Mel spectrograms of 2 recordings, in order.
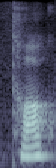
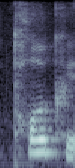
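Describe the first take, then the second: First: No L sound is pronounced in the word. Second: An L sound is pronounced in the word. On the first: The speaker calls it right. "talk with James 이렇게 발음해 주세요" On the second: The speaker calls it wrong. "talk 발음하실 때 L 사운드 내지 마시고요. talk 이러지 마시고"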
